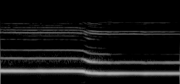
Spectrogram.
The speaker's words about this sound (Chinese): 狼呢的英文是 wolf。好，狼就会嗷呜这样叫，对不对？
